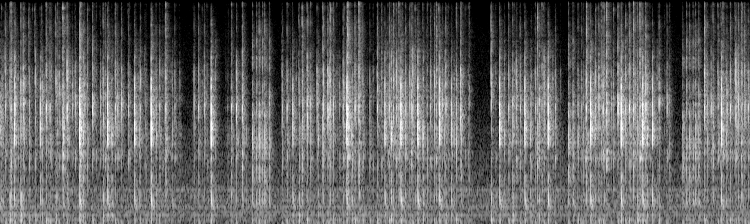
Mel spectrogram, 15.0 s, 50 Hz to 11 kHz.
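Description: Fast typing with both hands' fingertips on a 60% Clueboard mechanical keyboard with Zealios V2 62g switches, a foam-lined metal case, GMK ABS plastic keycaps and a coiled cable. It makes a dense stream of bright, crisp clacks with very short decay, broken by brief pauses.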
